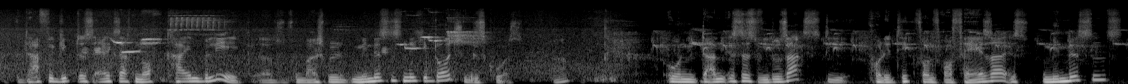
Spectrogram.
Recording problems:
animal sounds; loud; throughout; 4 dB below the speech

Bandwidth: 14.5 kHz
